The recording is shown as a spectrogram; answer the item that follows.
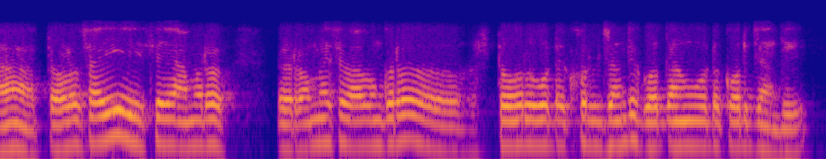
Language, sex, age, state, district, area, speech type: Odia, male, 30-45, Odisha, Rayagada, urban, conversation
